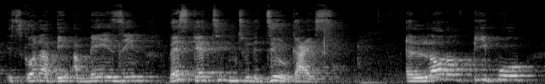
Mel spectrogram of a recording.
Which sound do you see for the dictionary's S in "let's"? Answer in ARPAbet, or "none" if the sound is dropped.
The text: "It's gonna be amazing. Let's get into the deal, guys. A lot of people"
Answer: S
